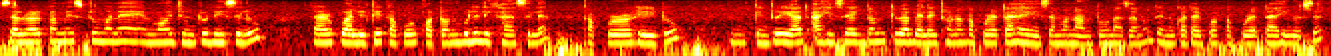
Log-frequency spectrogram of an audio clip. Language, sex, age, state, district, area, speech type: Assamese, female, 18-30, Assam, Sonitpur, urban, spontaneous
